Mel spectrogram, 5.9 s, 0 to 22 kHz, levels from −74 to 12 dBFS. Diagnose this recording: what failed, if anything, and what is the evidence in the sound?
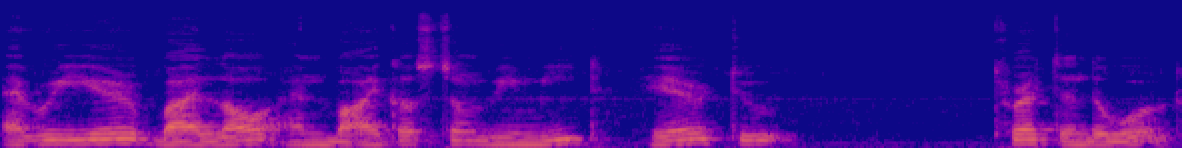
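The fault sits at the sample-format conversion stage: a crude rate conversion from 48 kHz to 44.1 kHz that simply picks the nearest sample, with no filtering. Throughout the speech a gritty, inharmonic fizz rides on the louder and brighter sounds, roughly thirty decibels below them. Unlike clipping, it appears without any flattening at peaks. Unlike codec artefacts, it has no smearing or warbling. The dropped-sample error repeats in the 48/44.1 cycle, producing shifted, inharmonic copies of the voice.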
